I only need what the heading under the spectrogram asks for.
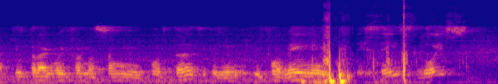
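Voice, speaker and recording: There is noticeable background noise. Over it, a man's voice can be heard. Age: 60s. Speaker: computer scientist, tech industry veteran. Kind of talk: interview. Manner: halting.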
